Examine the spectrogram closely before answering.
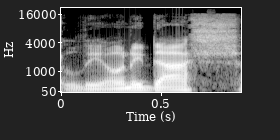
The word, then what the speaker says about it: Leonidas: out patrons Craig Garretson Leonidas Pereira or Leonidas I think if you go with the ancient Greek pronunciation and John heard appreciate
